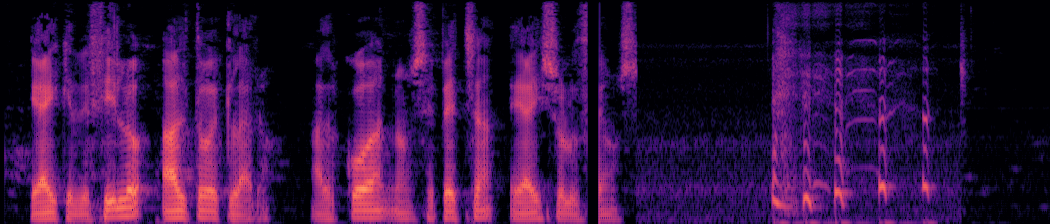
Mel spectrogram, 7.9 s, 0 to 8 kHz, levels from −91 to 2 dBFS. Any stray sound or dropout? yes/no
yes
